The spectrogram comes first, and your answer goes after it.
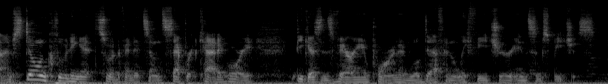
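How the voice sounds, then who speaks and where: A man speaks with an American accent. Audible room echo surrounds his voice. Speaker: debate coach or student lecturer. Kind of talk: lecture. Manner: fast.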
